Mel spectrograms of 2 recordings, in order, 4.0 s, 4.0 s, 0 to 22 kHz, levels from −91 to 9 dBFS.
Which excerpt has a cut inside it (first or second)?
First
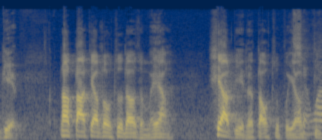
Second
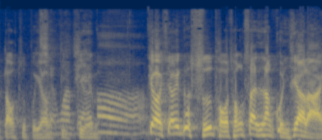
second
